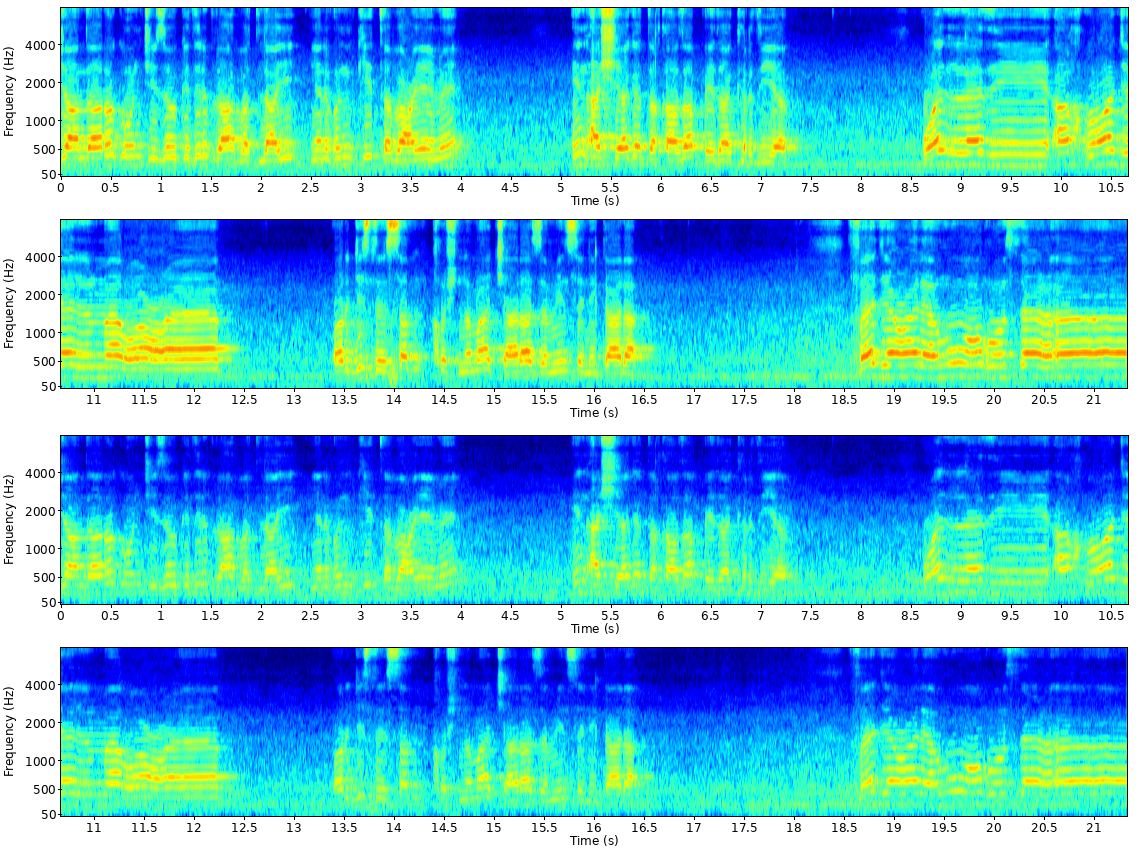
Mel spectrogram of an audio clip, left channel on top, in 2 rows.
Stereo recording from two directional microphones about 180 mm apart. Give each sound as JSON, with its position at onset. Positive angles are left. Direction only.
{"t": 0.0, "sound": "a man's voice", "side_deg": 35}
{"t": 5.1, "sound": "a man's voice", "side_deg": 35}
{"t": 8.6, "sound": "a man's voice", "side_deg": 35}
{"t": 13.4, "sound": "a man's voice", "side_deg": 35}
{"t": 18.6, "sound": "a man's voice", "side_deg": 40}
